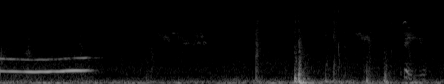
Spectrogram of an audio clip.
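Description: A child's voice holding a drawn-out vowel fades out about a second in. Then come a few faint clicks and taps, with one sharper knock about three seconds in, over a low steady rumble.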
